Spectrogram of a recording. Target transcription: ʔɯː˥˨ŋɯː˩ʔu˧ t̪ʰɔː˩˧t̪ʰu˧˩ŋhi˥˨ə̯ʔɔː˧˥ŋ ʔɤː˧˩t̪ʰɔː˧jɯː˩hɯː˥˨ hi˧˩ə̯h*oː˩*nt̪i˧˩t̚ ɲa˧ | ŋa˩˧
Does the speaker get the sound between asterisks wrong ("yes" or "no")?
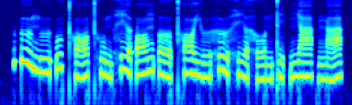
no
